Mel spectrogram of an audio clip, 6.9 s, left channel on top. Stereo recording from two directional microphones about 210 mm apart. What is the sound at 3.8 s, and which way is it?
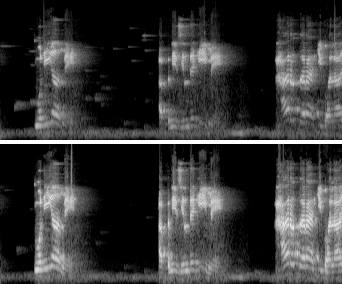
Speech, 40° right (ahead or behind).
